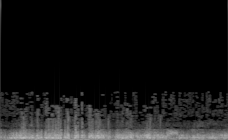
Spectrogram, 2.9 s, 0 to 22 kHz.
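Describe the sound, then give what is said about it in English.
Heavy storm rain lashes against window-pane glass in a dense, unbroken roar, with a gritty patter of drops running through it, in Lexington, Kentucky, in 1839. The storm noise stays loud and steady throughout, with no voices. “The year 1839, in the heart of the bluegrass region of Kentucky, the city of Lexington, a young lady from one of the city's leading families, 21 years old, watches terrified as the rain beats in savage fury against the glass of the window pane.”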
